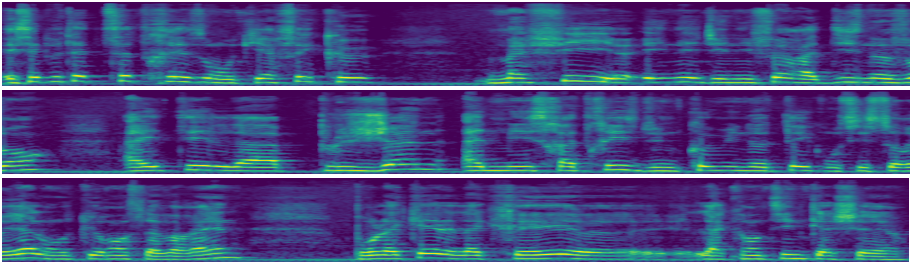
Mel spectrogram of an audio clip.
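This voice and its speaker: A man's high-pitched voice at a moderate pace, with ordinary pitch variation and very even loudness. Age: 50s. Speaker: business owner and community election candidate. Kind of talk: radio interview. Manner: hesitant, with fillers and repetitions.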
